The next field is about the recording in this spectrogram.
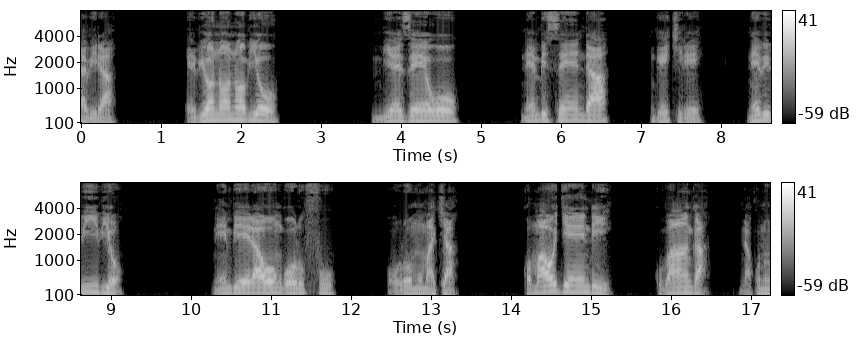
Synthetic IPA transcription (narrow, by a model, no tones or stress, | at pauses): βiɾa | eβjo̞ːno̞ːno̞βjo̞ | mbje̞ːze̞ːwo̞ | ne̞ːmbise̞ːnda | ŋɡe̞ːciɾe̞ | ne̞ːβiβiβjo̞ | ne̞ːmbje̞ːɾawo̞ŋɡo̞ːlufu | o̰lwo̞ːmumaca | ko̞mawo̞ɟe̞ːndi | kuβaːŋɡa̰ | na̰kunu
